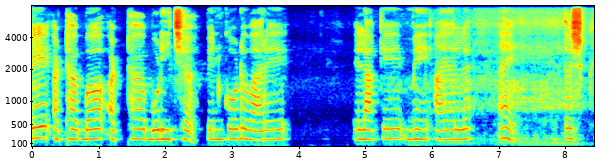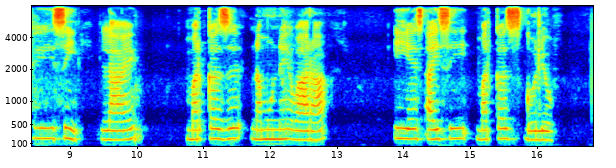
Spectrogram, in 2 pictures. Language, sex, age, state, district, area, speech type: Sindhi, female, 45-60, Gujarat, Junagadh, urban, read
